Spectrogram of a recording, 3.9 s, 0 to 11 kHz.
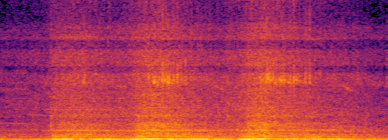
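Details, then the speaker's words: V8, after fixing a long-running belt chirp traced to a bent bell housing and pulley: it revs and settles cleanly with no chirp or belt slap, leaving only a faint high squeak on the rev. "still got a little squeak but I can handle that a lot more than I can handle that chirping stuff"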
